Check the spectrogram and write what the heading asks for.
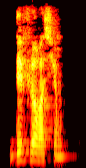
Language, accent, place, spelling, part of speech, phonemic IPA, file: French, France, Lyon, défloration, noun, /de.flɔ.ʁa.sjɔ̃/, LL-Q150 (fra)-défloration.wav
- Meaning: defloration, deflowering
